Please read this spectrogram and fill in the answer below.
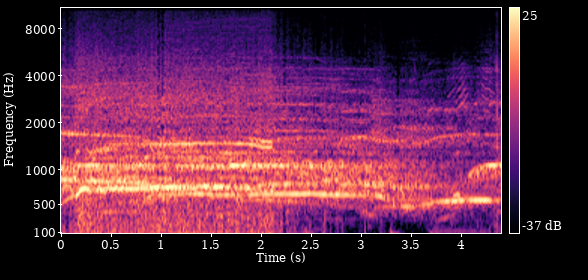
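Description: A crowd cheering loudly, with long held shouts and whoops.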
